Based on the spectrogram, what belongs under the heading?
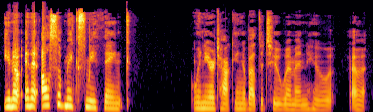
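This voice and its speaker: A woman's voice: medium pitch, animated, brisk, darkish tone, dry recording, clean studio sound. A woman hosting an interview, responding with affirming enthusiasm. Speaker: podcast host. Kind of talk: casual interview chat.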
